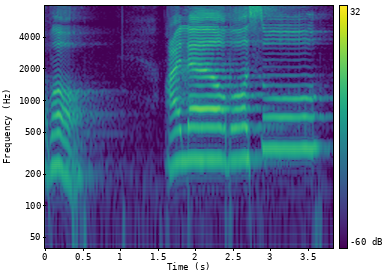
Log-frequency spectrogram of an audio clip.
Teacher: ra dibunyikan secara tafkhim karena ra-nya berbaris fathah, maka kita bunyikan dengan tebal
